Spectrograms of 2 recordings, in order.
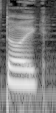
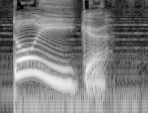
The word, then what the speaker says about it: Doig: That is how you pronounce Doig. Doig. Like when someone says something obvious and you're like, well, Doig.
